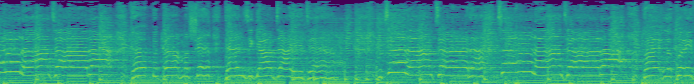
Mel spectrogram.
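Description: Chinese pop song: a sung melody over a steady drum beat and bass.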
